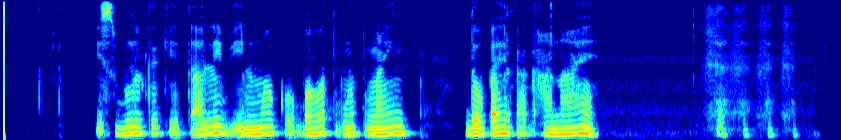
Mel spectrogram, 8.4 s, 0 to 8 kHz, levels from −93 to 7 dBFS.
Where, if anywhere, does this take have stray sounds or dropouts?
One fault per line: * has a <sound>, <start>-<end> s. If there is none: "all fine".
* has a laugh, 6.9-8.0 s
